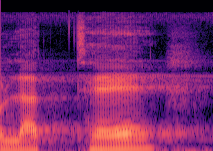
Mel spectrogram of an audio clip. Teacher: on ne prononce pas vraiment la R à la fin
